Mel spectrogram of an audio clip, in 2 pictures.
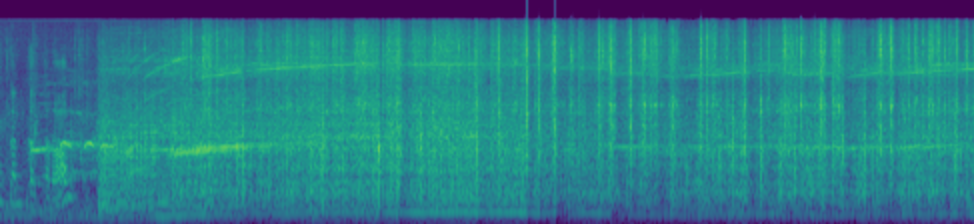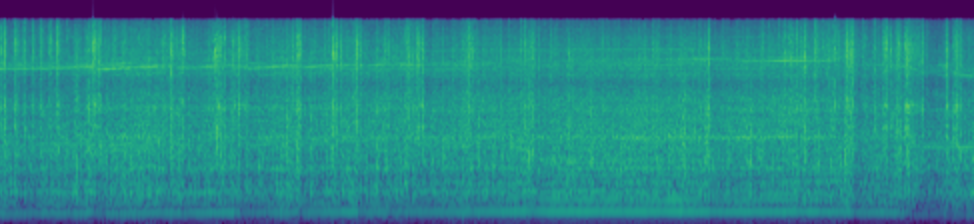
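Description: An electric juicer motor whirs steadily.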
